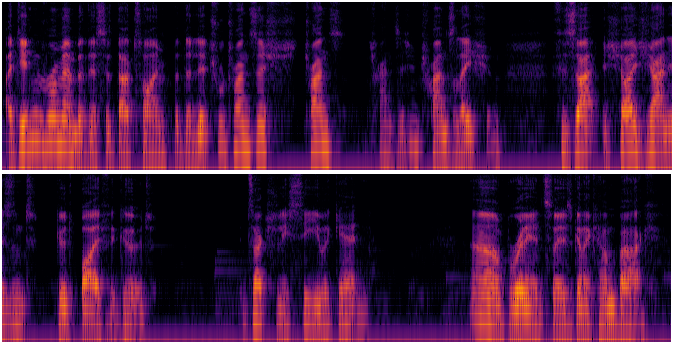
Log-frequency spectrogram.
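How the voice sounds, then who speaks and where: A man's voice: a little high, lively intonation, normal speed, a bit bright, soft background music. A man reading a visual novel aloud, mixing dramatic narration with casual, offhand commentary. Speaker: video game let's player.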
